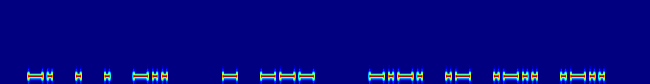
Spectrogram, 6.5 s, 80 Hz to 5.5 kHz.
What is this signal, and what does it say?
Morse code, heard as a keyed tone, about 25 wpm, spaced as for 20 wpm, 600 Hz. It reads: NEED TO CALL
